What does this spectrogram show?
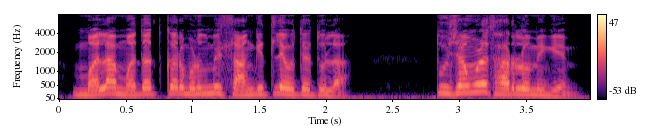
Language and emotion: Marathi, angry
